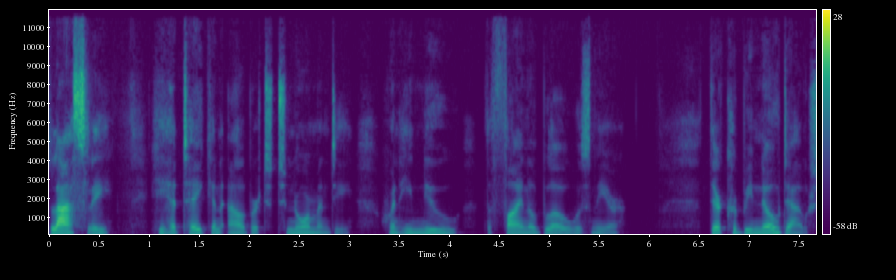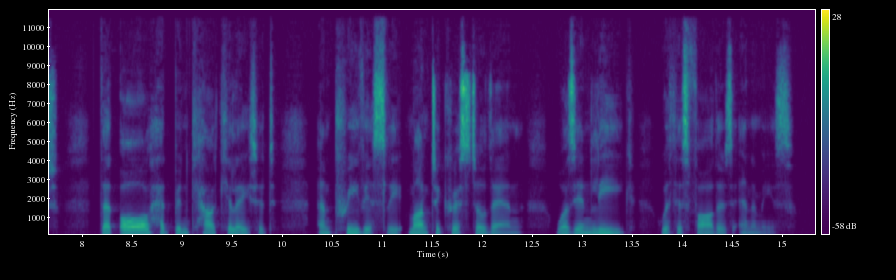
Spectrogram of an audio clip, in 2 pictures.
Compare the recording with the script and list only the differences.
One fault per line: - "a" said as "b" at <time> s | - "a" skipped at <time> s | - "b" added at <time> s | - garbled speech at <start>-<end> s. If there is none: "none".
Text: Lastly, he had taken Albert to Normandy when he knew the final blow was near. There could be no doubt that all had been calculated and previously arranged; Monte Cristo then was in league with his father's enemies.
- "arranged" skipped at 11.2 s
